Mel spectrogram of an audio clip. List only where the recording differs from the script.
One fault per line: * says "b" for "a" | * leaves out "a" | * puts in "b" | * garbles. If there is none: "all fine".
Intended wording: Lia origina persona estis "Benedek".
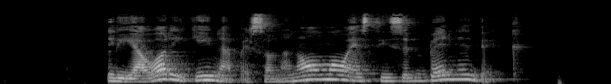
* puts in "nomo"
